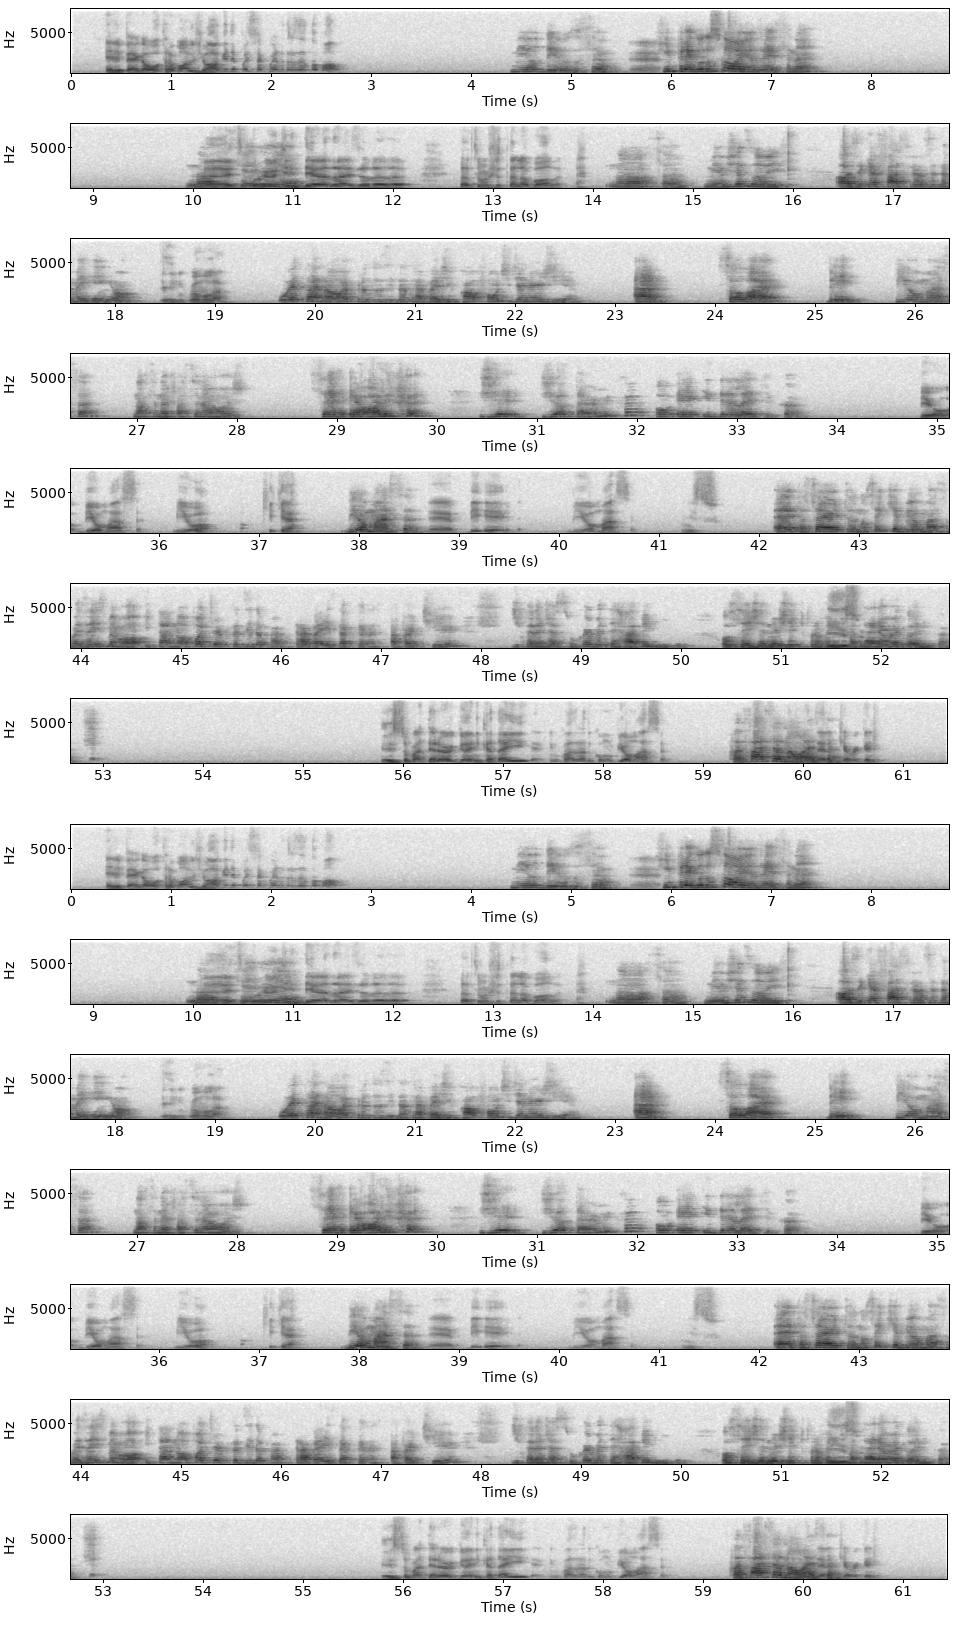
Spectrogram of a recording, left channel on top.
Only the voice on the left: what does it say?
ele pega outra bola e joga e depois sai correndo atrás da tua bola.
É,
é a função
dele.
É, ele
correu o dia inteiro atrás da, da, da da turma chutando a bola.
Sim, vamos lá.
Bio, biomassa. Bio, o que que é?
É, bi, biomassa. Isso.
Isso,
Isso, matéria orgânica daí é enquadrado como biomassa.
Toda
matéria
que é orgânica.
